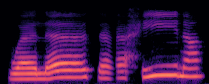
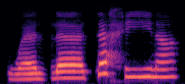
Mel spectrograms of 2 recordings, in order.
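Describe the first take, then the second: First: The stress falls on the 'la' syllable. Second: The stress falls on the 'ta' syllable. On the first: The speaker calls it right. "je mets un abr sur harakat al-lam et un abr sur harakat al-ha" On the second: The speaker calls it wrong. "et non pas sur harakat al-ta"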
